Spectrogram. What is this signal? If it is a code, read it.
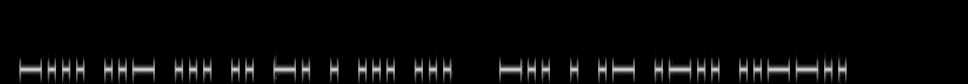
Morse code, heard as a keyed tone, about 17 wpm, 700 Hz. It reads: BUSINESS DEAL?
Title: Sentences from Top 1000 Words - Review Part 6 - 17wpm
